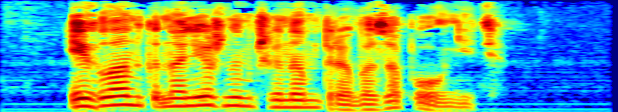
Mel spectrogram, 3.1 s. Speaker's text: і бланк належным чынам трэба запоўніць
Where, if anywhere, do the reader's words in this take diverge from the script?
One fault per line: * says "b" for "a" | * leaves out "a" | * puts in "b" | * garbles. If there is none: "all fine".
all fine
